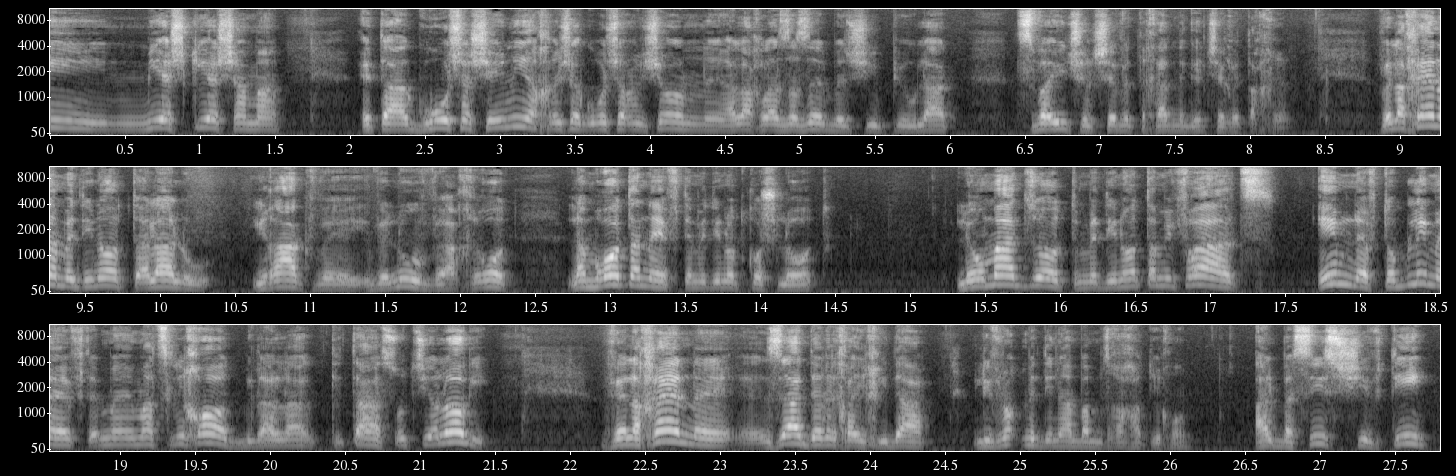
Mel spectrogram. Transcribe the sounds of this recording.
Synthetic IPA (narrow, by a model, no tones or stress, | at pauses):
miaʃkiaʃama | e̞t̪aɡʁuʃhaʃe̞niaχʁejʃeaɡʁuʃaʁiʃo̞nalaχleazaze̞lbeezeʃiːpeula | t͡svaitʃe̞lʃe̞ve̞t̪eχad̪ne̞ɡed̪ʃe̞vet̪aχe̞̰ʁ | ve̞laχe̞name̞d̪ino̞t̪alalṵ | iʁakveveluveaχeʁo̞t | lamʁo̞thane̞ft̪eme̞d̪ino̞t̪ko̞ʃlo̞t̪ | le̞umatzo̞t̪me̞d̪ino̞tamifʁat͡s | imneft̪oblimeftemmːat͡sliχo̞t̚biɡla̰lakitaso̞t͡sjo̞lo̞ɡi | ve̞laχe̞nzead̪e̞ʁeχhajeχid̪a | livno̞t̪me̞d̪inabemizʁaχat̪iχo̰n | ʔalbasisʃivt̪i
